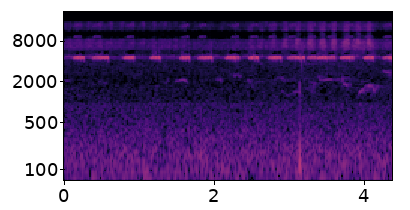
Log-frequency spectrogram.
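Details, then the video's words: Crickets chirping on a summer meadow: steady high pulsed chirps repeated about three times a second, with faint distant bird calls in the background. "Tücsök ciripelés"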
